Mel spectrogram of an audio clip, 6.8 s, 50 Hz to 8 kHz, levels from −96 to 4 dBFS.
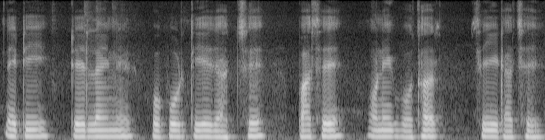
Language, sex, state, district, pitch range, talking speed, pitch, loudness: Bengali, male, West Bengal, Paschim Medinipur, 130-135 Hz, 95 wpm, 130 Hz, -18 LUFS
